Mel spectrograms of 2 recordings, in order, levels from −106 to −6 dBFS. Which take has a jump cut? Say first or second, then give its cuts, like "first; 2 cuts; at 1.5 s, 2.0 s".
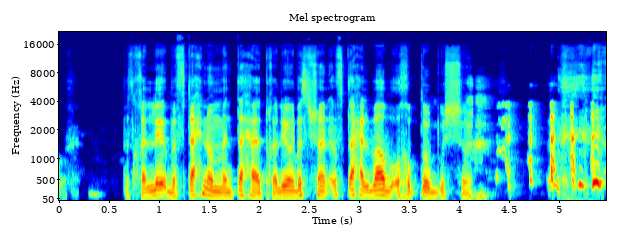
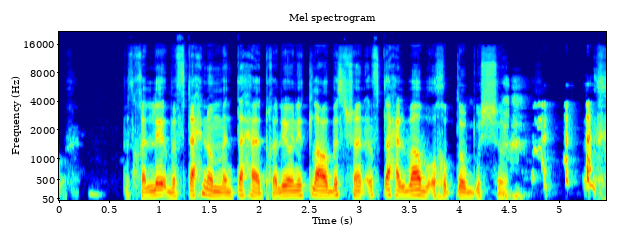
first; 1 cut; at 2.3 s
